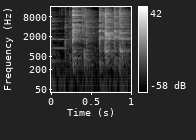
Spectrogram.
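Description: Cans of cream of mushroom soup emptied into a dish, with a few close, quick clinks and scrapes of a metal utensil against the can and cookware, over in about a second.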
